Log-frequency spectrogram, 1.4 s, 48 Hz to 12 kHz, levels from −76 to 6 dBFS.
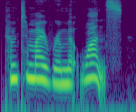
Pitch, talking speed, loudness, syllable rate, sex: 225 Hz, 265 wpm, -15 LUFS, 4.9 syllables/s, female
